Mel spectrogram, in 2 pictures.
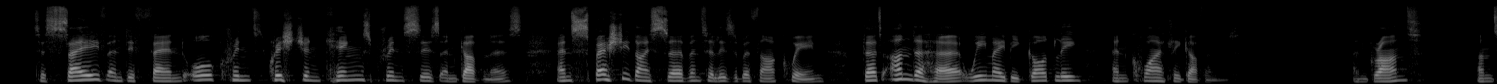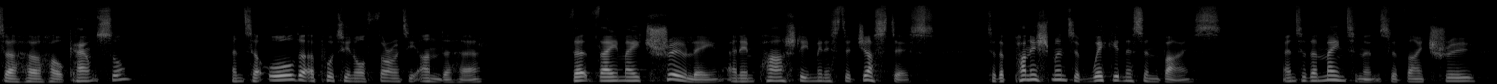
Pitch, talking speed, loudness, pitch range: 170 Hz, 130 wpm, -39 LUFS, 145-200 Hz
